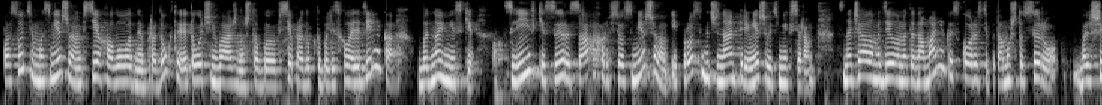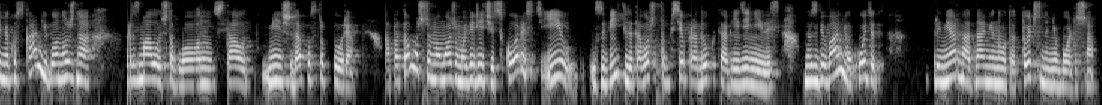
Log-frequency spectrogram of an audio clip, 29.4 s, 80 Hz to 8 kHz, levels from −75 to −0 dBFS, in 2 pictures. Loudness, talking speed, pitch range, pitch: -15 LUFS, 155 wpm, 205-250 Hz, 230 Hz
